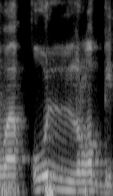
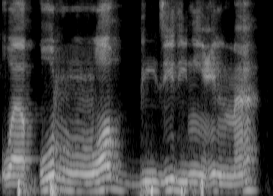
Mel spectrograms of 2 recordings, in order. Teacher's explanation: kalau mau baca langsung masuk ra, tidak ada lam. · Idgham kamil itu lengkap. Karena huruf lam itu sudah masuk total 100% dalam huruf ra. Jadi lamnya itu dianggap tidak ada ya, walaupun ditulis di dalam Al-Quran begitu.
